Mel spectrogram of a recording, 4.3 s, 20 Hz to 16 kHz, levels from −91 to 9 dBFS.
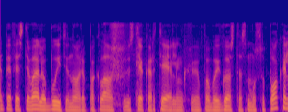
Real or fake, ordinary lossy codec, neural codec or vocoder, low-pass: real; AAC, 64 kbps; none; 7.2 kHz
